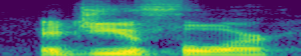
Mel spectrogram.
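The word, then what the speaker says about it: Ejiofor: And of course, Zubie A4, I always struggle to pronounce his name. A Gio4. Got that right.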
